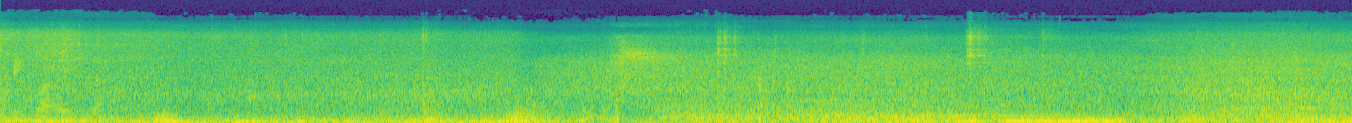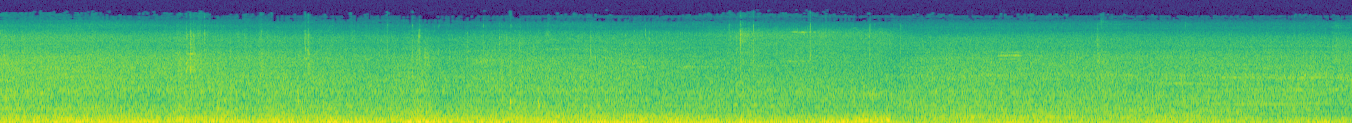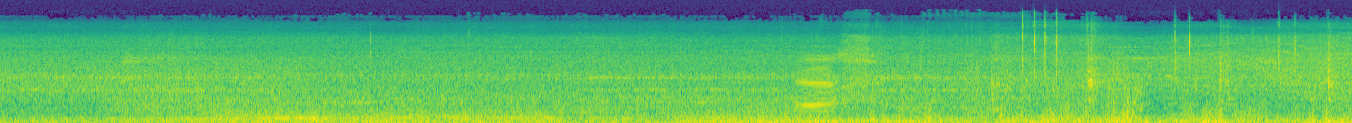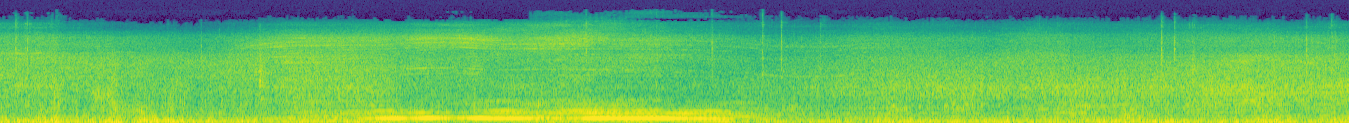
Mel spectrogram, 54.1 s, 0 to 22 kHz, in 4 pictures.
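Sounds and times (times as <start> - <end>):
car and engine noise: 0.0 - 54.0
steady engine hum: 0.0 - 54.0.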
